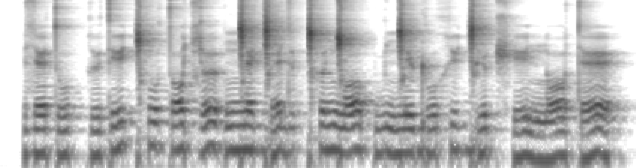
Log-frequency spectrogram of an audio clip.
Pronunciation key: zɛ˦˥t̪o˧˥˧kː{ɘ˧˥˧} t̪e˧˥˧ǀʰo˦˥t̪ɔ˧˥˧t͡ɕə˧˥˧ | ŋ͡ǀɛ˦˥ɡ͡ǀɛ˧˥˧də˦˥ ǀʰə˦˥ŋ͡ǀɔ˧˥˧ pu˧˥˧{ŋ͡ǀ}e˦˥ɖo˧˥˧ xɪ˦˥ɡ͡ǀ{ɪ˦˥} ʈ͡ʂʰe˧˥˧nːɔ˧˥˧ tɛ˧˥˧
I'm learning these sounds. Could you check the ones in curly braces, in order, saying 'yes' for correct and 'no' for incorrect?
yes, yes, yes

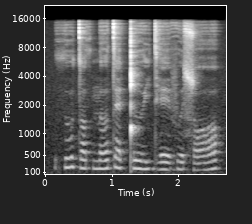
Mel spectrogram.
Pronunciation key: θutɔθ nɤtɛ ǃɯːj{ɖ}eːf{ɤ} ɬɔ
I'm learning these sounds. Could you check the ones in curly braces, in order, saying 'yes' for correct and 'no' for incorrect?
no, no

